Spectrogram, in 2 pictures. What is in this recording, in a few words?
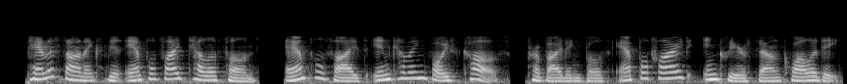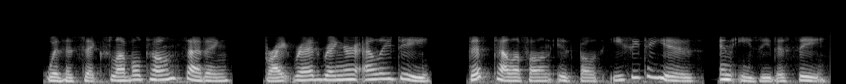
Amplified Phones KX-TGM4xx Low Tone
